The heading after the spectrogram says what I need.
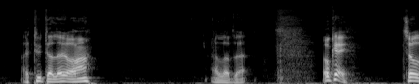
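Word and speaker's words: hein: word I learned about the way they say huh like a uh but when you say it in French it's h e i n huh I love that okay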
